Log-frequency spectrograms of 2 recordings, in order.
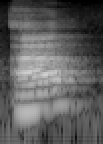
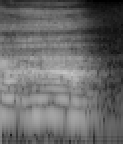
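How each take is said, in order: First: The syllable begins with a glottal stop. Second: The syllable begins with a breathy h sound. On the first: The speaker calls it right. "the Hamza is an ah sound" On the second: The speaker calls it wrong. "Don't say Hamza fatah ha, no"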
